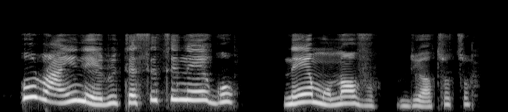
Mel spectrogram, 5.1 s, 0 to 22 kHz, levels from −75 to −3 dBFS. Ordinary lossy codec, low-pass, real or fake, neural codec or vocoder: AAC, 32 kbps; 7.2 kHz; real; none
